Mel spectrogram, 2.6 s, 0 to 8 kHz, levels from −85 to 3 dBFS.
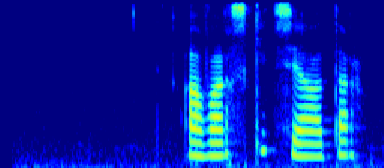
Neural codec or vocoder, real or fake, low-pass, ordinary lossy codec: none; real; 7.2 kHz; none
